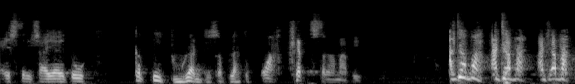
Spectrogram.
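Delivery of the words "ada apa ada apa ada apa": high, louder alarmed asking; jolted from sleep; wife woken by the scream; startled wife. Retold or imitated.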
